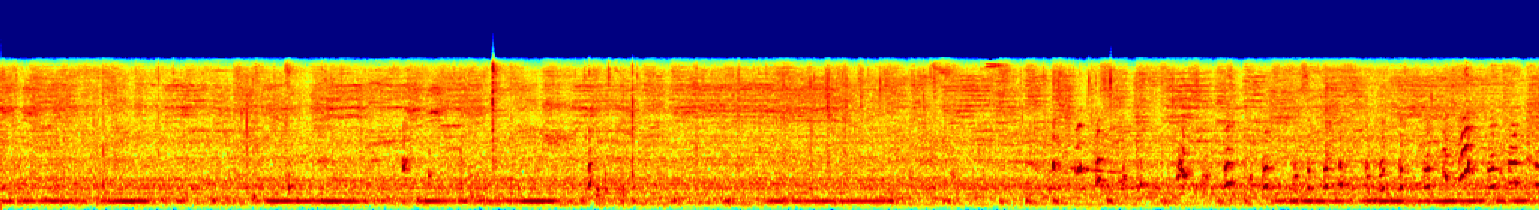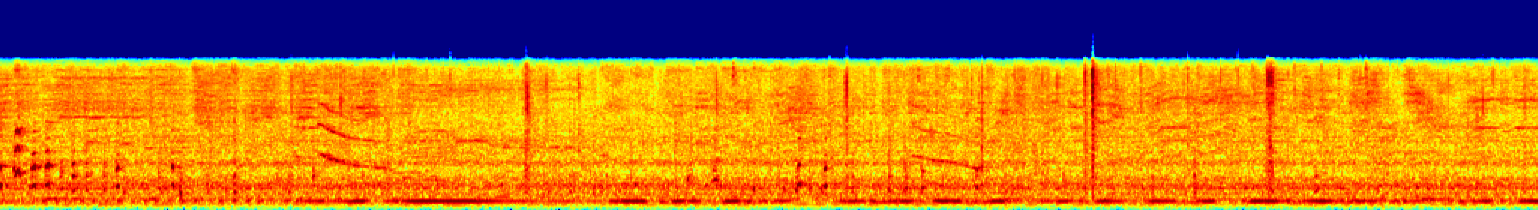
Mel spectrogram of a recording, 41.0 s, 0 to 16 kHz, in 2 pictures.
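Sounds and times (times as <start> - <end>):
puppies lapping food: 0.0 - 41.0.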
